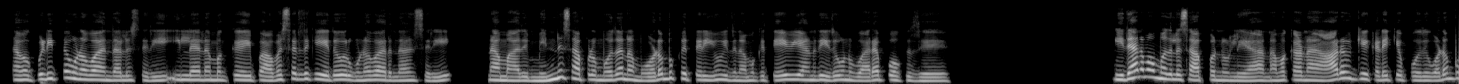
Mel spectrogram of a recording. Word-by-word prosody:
நமக்குப் 215 0 -1
பிடித்த 250 +3 0
உணவா 225 -4 +3
இருந்தாலும் 195 -1 -1
சரி. 180 -1 -3 0.2
இல்ல 215 0 0 0.2
நமக்கு 205 0 -2
இப்ப 195 +1 -5
அவசரத்துக்கு 235 +4 -1
ஏதோ 215 +2 0
ஒரு 205 - 0
உணவா 205 +2 +1
இருந்தாலும் 185 0 -3
சரி. 170 +2 -3 0.5
நாம 195 -2 +2
அதை 175 0 0
மென்னு 225 - +5
சாப்பிடும்போதுதான் 225 -1 +1
நம்ம 180 -4 -1
உடம்புக்கு 255 +4 0
தெரியும். 205 +2 0
இது 185 - -4
நமக்குத் 185 +1 -6
தேவையானது 210 -1 +1
ஏதோ 200 - -1
ஒண்ணு 200 -3 -1
வரப்போகுது. 185 -4 -2 1.8
நிதானமா 315 +10 +5
முதல்ல 235 -4 +3
சாப்பிடணும் 195 -2 0
இல்லையா? 175 0 -1 0.2
நமக்கான 200 +2 -1 0.2
ஆரோக்கியம் 245 -1 +1
கிடைக்கப் 200 -1 -2
போகுது. 185 -1 -3
உடம்பு 265 +7 -2
205 Hz, 150 wpm, -22 LUFS, 190-225 Hz, 1.8 s, மென்னு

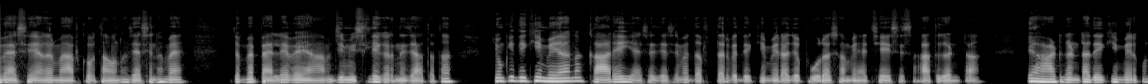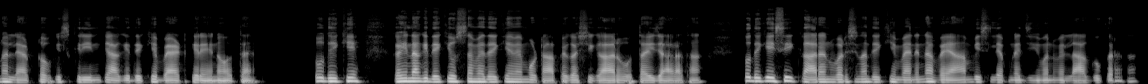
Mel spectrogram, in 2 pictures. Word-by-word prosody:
वैसे 105 0 0
अगर 100 +1 +1
मैं 100 -1 0
आपको 95 +1 -2
बताऊँ 90 0 -1
ना, 110 - -3
जैसे 100 +1 -1
ना 120 +2 +1
मैं 110 -1 0 0.5
जब 110 - -1
मैं 115 - +3
पहले 95 +3 +1
व्यायाम 100 -1 0
जिम 110 0 +1
इसलिए 120 +4 +1
करने 100 -3 -1
जाता 90 -2 -2
था 135 - +1 0.4
क्योंकि 155 +3 +1
देखिए, 160 0 +3
मेरा 145 0 +6
ना 160 +1 0
कार्य 110 0 +2
ही 125 -1 +3
ऐसे 95 0 -5
है, 95 - -4
जैसे 95 +2 -5
मैं 110 -2 -4
दफ्तर 95 +2 -4
पे, 105 - -1
देखिए, 95 +2 -4
मेरा 95 0 -1
जो 100 +1 -1
पूरा 95 +1 0
समय 90 -1 -3
है, 90 +1 -2
6 95 -2 -2
से 90 - -8
7 90 +1 -4
घंटा 90 +1 -3 0.5
या 140 - +6
8 125 0 +4
घंटा, 110 +1 +2
देखिए, 110 +2 0
मेरे 105 -1 -2
को 120 - -8
ना 125 +1 +3
लैपटॉप 105 0 -2
की 110 - -2
स्क्रीन 105 -4 -2
के 105 - -2
आगे 95 -1 +1
देखिए 95 +6 -1
बैठ 95 +2 +1
के 105 - 0
रहना 90 -1 +1
होता 90 0 -1
है। 90 - -2 0.6
तो 155 - +3
देखिए, 145 +1 +4 0.3
कहीं 140 +1 +6
न 145 - +8
कहीं 145 - +3
देखिए, 125 +2 +3
उस 125 -1 +1
समय 125 -1 +4
देखिए 120 +2 +1
मैं 120 - +2
मोटापे 100 -4 -2
का 105 0 0
शिकार 95 -2 0
होता 95 +3 -2
ही 100 - +2
जा 90 -1 0
रहा 90 0 -2
था, 95 +3 -5 0.4
तो 170 - +2
देखिए, 155 +1 +4
इसी 155 +2 +3
कारणवश 115 0 +1
ना, 120 0 0
देखिए, 120 +1 -2
मैंने 105 +1 -1
ना 130 +2 +2
व्यायाम 105 -1 0
भी 115 - -2
इसलिए 105 -1 -4
अपने 100 0 -4
जीवन 95 0 -5
में 100 - -4
लागू 90 +1 -3
करा 165 - -6
था, 135 -3 -12
105 Hz, 245 wpm, -22 LUFS, 95-120 Hz, 0.6 s, न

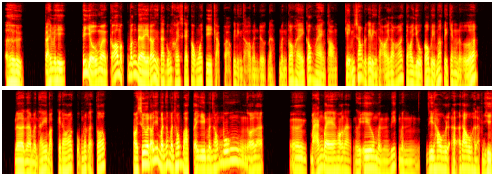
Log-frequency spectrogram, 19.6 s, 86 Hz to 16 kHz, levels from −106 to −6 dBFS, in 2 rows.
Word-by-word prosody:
Ừ, 110 -2 +3 0.4
tại 120 - +3
vì 125 -1 +2 0.3
thí 190 - +5
dụ 105 - +6
mà 115 -2 +3
có 180 - +4
một 190 - +1
vấn 175 +2 +2
đề 110 -8 +7
gì 100 - +4
đó - - +4
người 145 - 0
ta 115 - -1
cũng 110 +3 -4
khoẻ 105 -3 -3
sẽ 110 0 -4
không 120 0 -2
có 130 - 0
truy 110 -1 0
cập - - -10
vào - - -11
cái 105 - -7
điện 85 -3 -10
thoại 80 0 -11
mình 80 -1 -10
được 80 -1 -9
nè, 85 - -9
mình 85 -1 -8
có 115 +4 0
thể 95 +1 -1
có 125 - +1
hoàn 95 -9 -4
toàn 80 -1 -6 0.2
kiểm 90 +6 -1
soát 155 +3 0
được - - -4
cái 125 - 0
điện 90 -6 -3
thoại 80 +1 -5
đó 105 +8 -3
cho 110 -1 -1
dù 95 -3 0
có 115 +8 +1
bị 115 - -1
mất 130 +4 -3
đi 110 - -4
chăng 100 -3 -5
nữa, 80 +1 0 0.6
nên, 100 -1 +4
a, 95 - +2
mình 90 -3 -3
thấy 110 +7 -2
bật - - -3
cái 110 - -2
đó 115 +4 0
cũng - - -8
rất 120 +1 -3
là - - -3
tốt. 130 +5 +1 0.5
Hồi 115 - +3
xưa 165 +8 +8
đối - - +5
với 215 +1 +2
mình - - +4
á 160 - 0
mình 130 -5 +2
hông 155 +3 +1
bật, 105 - +2
tại - - +1
vì 120 0 +3
mình 120 -1 -1
hổng 130 +8 -3
muốn, 195 +3 +1
gọi - - 0
là, 65 +1 -3 0.6
ờ, - - -4 0.3
bạn 130 - -1
bè 110 -2 +5
hoặc 115 0 -1
là 110 -2 -4
người 95 0 -5
yêu 125 +1 +4
mình 95 -4 -4
biết 130 +5 -4
mình 95 -1 -7
đi 120 +5 +1
đâu, 120 -1 +1
ở 100 - -3
ở 115 - -6
đâu, 120 -1 +2
làm 105 +1 -5
gì, 100 +2 +2
110 Hz, 285 wpm, -23 LUFS, 95-125 Hz, 0.6 s, xưa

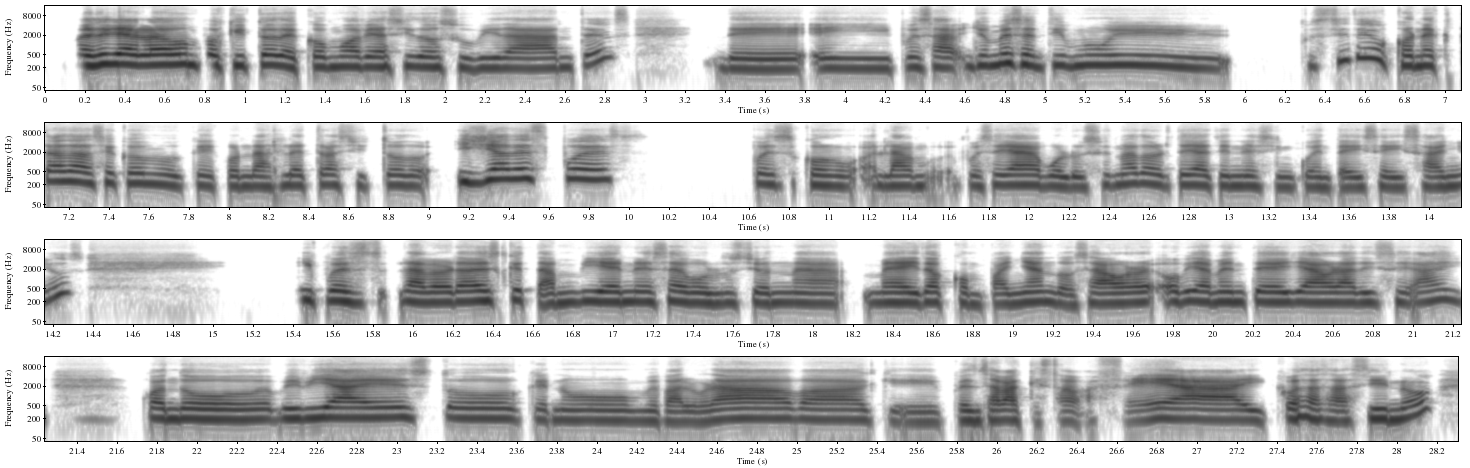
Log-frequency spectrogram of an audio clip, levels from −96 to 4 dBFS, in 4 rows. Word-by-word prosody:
Pero, 245 0 +7
ella 265 -1 +10
hablaba 255 +1 +8
un 260 - +1
poquito 250 0 0
de 220 -4 +2
cómo 220 0 -2
había 220 -1 +1
sido 220 -2 -3
su 205 -1 -8
vida 200 -1 +1
antes 270 - -6 0.4
de 190 -4 -3
y, 195 -1 -5
pues, 215 +2 -7
o 210 - +2
sea, 205 - +1
yo 240 +1 -3
me 280 +3 +3
sentí 245 -2 -2
muy, 240 -4 -2 0.3
pues 225 -1 -15
sí, 340 - -5
digo, 400 -3 0
conectada, 245 +2 +1
así 235 0 -5
como 220 -5 -4
que 190 -1 -8
con 185 0 -6
las 185 +1 -3
letras 205 +1 -6
y - - -12
todo. 190 0 -6
Y 250 -2 -1
ya 305 +1 +5
después, 305 -1 -1 0.5
pues, 215 -3 -7
con 195 -3 -3
la 190 0 -1 0.2
pues 190 +1 -10
ella 205 0 +3
ha - - +4
evolucionado, 200 +4 -4
ahorita 205 -1 -5
ya 200 -1 0
tiene 190 0 -5
56 170 0 -7
años 195 - -4 1.1
y, 230 -1 -3
pues, 210 -4 -1
la 205 -1 +4
verdad 205 +2 +4
es 220 - +1
que 230 - -3
también 205 +2 0
esa 205 +1 -2
evolución 190 -1 -2
me 190 - -2
ha 185 -1 -2
me 195 +1 -2
ha 195 - +5
ido 200 +1 +2
acompañando. 185 +1 -2
O - - -7
sea, 185 +2 +1
ahora, 195 +2 +3
obviamente 205 -1 0
ella 200 0 +3
ahora 195 0 +3
dice: 195 0 -6
"Ay, 220 +2 -4 0.4
cuando 200 -2 +1
vivía 220 +1 +5
esto, 215 -2 -2
que 190 0 -8
no 185 -1 -3
me 175 0 -6
valoraba, 195 +3 +2
que 160 -1 -10
pensaba 185 +1 +1
que 155 - -17
estaba 175 +1 -6
fea 195 +1 +5
y 180 - -4
cosas 200 0 -1
así", 180 +4 -1
¿no? 215 +6 0
200 Hz, 185 wpm, -21 LUFS, 190-220 Hz, 1.1 s, ella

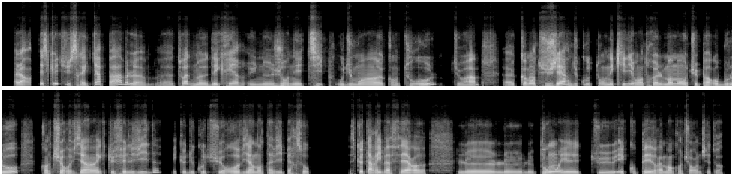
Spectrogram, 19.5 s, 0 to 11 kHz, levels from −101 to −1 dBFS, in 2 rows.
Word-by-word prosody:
Alors, - - +3
est-ce - - +2
que 370 - +2
tu 240 - -2
serais 160 -3 +4
capable, 220 - +2
heu, 110 -2 -6
toi 190 - +2
de 195 - -10
me 110 -5 0
décrire 145 +7 0
une 105 -1 -6
journée 110 0 -1
type 175 - +1
ou 130 - -6
du 115 -1 -5
moins, 125 +2 +1
heu, - - -4
quand 105 0 -9
tout 130 +6 -9
roule, 120 - -2 0.2
tu - - -11
vois? 105 -1 +2 0.4
Heu, 105 0 -4
comment 180 +2 +2
tu 140 - -1
gères 175 +9 +7
du 120 -6 -7
coup 190 +9 -7
ton 110 - -7
équilibre, 150 +5 +2
entre 120 -2 0
le 110 - -2
moment 160 +5 +2
où 155 - +2
tu 145 - -2
pars 130 -1 0
au 120 - 0
boulot, 130 - 0 0.3
quand 125 -3 -2
tu - - +3
reviens 140 +5 +4
et 145 - +4
que 125 - -14
tu - - -4
fais 125 - 0
le 115 - -4
vide 180 - -3 0.2
et - - -14
que, - - -8
du 110 0 -8
coup, 155 - -6
tu 135 - -6
reviens 125 +4 +2
dans 130 -4 -1
ta 110 - -3
vie 115 +2 -4
perso? - - -4 0.5
Est-ce - - -10
que - - +3
tu 170 - +3
arrives 135 -1 +6
à 125 - +5
faire, 130 -3 +4
heu, 105 - 0 0.4
le 110 -1 0
le 105 -1 -3
le 100 -1 -10
pont 170 - +1
et 115 - 0
tu 110 -2 -5
es - - 0
coupée, 135 +1 0
vraiment, 110 -2 0
quand 115 - -7
tu - - -5
rentres 100 -1 -3
chez - - -11
toi? - - -11
120 Hz, 245 wpm, -27 LUFS, 110-150 Hz, 0.5 s, gères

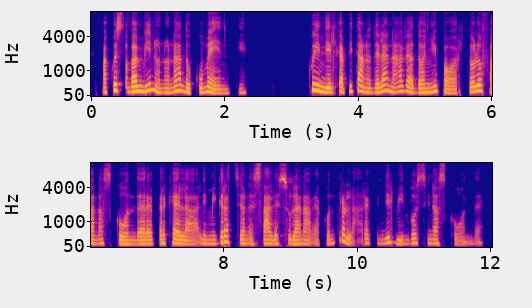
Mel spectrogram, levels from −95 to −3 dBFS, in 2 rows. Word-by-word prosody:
Ma 175 - 0
questo 240 -3 +1
bambino 205 +2 +5
non 160 +2 -4
ha 220 +2 +3
documenti, 155 -4 -1 0.9
quindi 220 -8 +6
il 165 - +2
capitano 185 0 0
della 175 +9 +2
nave, 200 +1 0
ad 160 -1 -1
ogni 165 +6 +1
porto, 155 +3 -1
lo 220 - +5
fa 160 -6 -2
nascondere 145 -2 -3
perché 165 0 0
la 140 -2 -3
l'immigrazione 160 0 -3
sale 155 +2 -2
sulla 150 0 0
nave 150 -2 -6
a - - -14
controllare, 170 0 -5
quindi 160 +5 -5
il 200 - -3
bimbo 150 +3 -5
si 165 -1 -12
nasconde. 160 -1 -11
165 Hz, 150 wpm, -22 LUFS, 150-195 Hz, 0.9 s, quindi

